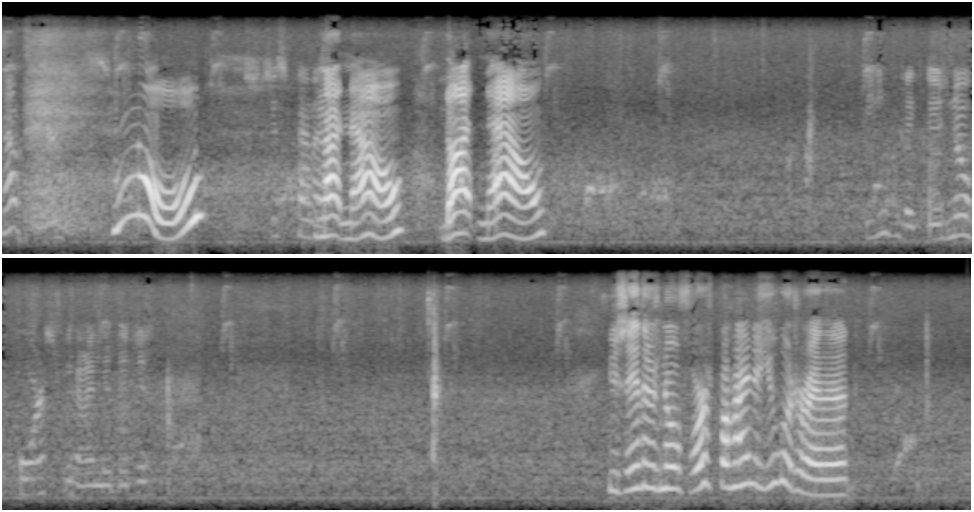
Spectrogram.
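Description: Goats bleat loudly and close by in wavering cries.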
